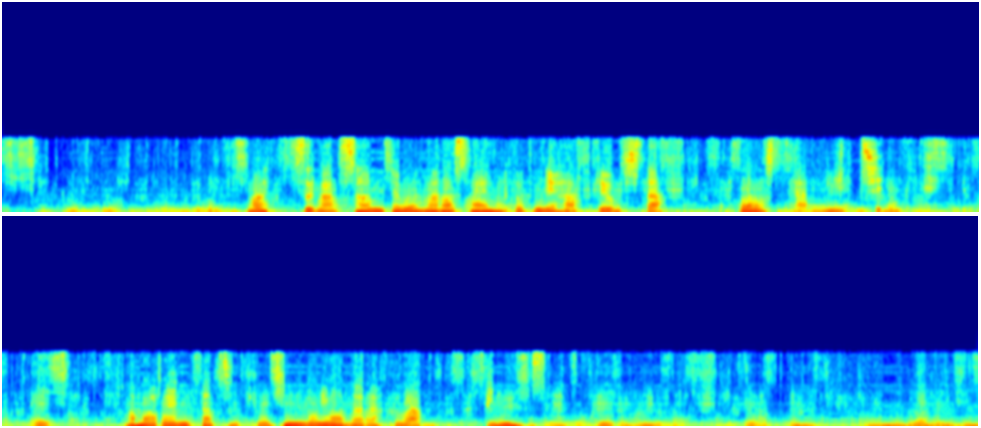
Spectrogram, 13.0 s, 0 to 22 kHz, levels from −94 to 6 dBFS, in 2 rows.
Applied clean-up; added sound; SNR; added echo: neural separator model SepFormer DNS4.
